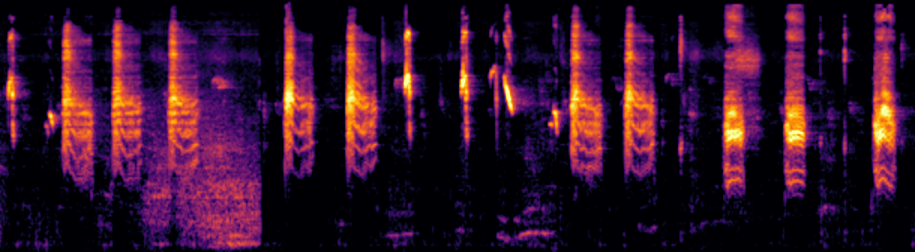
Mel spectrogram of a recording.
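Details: Long-tailed shrike in full, richly varied song with a clear voice, used to stir other shrikes into singing. Loud harsh rasping bursts alternate with short whistled and chattering notes, repeated roughly every half second.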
